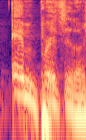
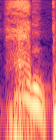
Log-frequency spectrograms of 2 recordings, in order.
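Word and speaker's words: Hempress: where sativa is but she not name emess she name hemp you have to pronounce h in her name know well a gja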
